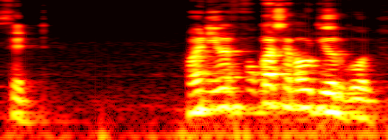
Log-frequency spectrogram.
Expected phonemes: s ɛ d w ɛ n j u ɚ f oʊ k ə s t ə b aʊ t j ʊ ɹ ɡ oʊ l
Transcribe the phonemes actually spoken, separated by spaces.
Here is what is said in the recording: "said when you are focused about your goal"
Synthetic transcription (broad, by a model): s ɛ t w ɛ n j u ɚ f oʊ k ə s ə b aʊ t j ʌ ɹ ɡ oʊ l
